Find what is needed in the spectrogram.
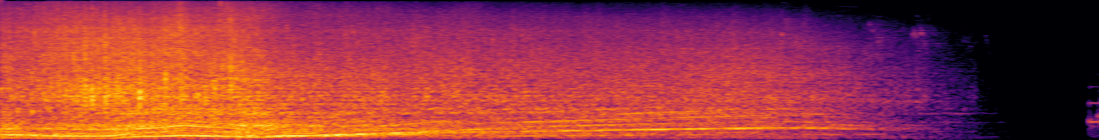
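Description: Car engine revving and accelerating, its pitch climbing steadily, then fading away about seven seconds in.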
